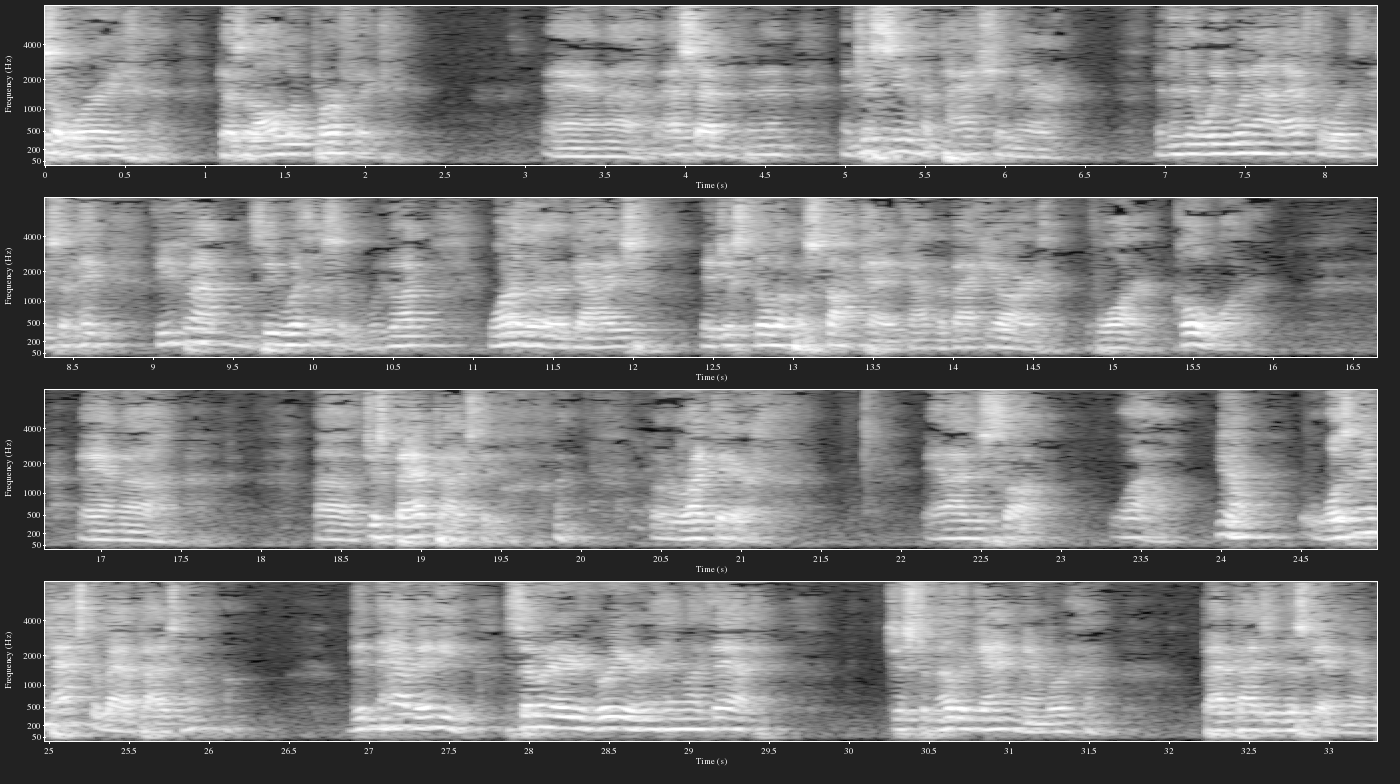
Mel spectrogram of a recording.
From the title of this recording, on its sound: LIVE from Calvary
